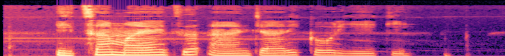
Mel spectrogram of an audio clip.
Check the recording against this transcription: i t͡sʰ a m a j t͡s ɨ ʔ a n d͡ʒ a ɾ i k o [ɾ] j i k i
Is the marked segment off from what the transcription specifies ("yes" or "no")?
no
